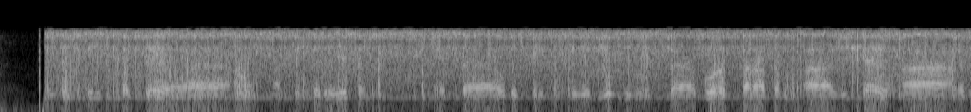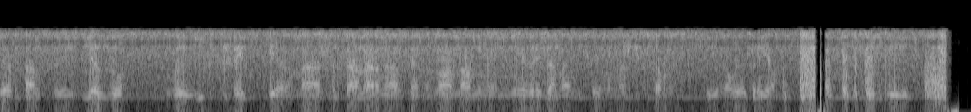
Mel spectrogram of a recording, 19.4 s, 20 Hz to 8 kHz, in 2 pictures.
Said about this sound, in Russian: Принимаю 5 и 4, где-то вот так вот. Большие помехи, слышно очень плохо.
